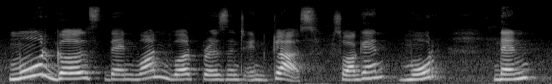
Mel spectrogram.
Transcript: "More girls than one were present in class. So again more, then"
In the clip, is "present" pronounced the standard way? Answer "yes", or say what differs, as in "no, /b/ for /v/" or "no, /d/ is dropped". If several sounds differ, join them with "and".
yes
